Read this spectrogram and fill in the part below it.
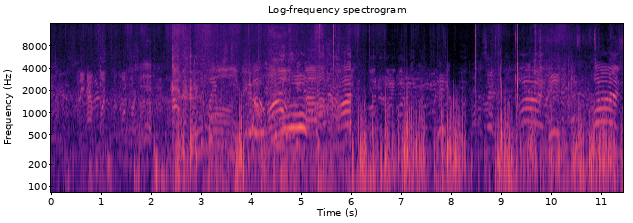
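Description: Young men shout and call out to each other across an open field.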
